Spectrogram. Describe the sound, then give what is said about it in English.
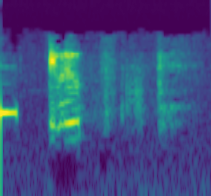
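A short, clear electronic beep sounds once at the very start, the tone the Williams Nikon YB Hurton phone conference line plays when someone joins, followed by people talking over the telephone line. “Somebody else joined us.”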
